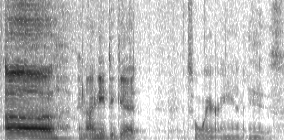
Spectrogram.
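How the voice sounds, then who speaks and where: A man playing a board game, thinking out loud playfully and throwing in silly sound effects. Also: mid-range voice, unhurried. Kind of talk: casual chat during gameplay.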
